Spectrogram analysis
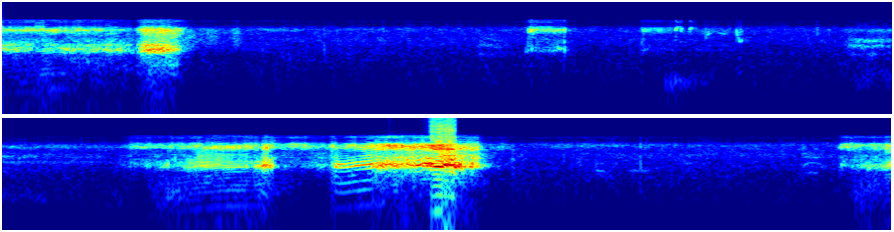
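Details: Snoring from a sleeping man: irregular snores with whistling, wheezy breath noises between quiet pauses.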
